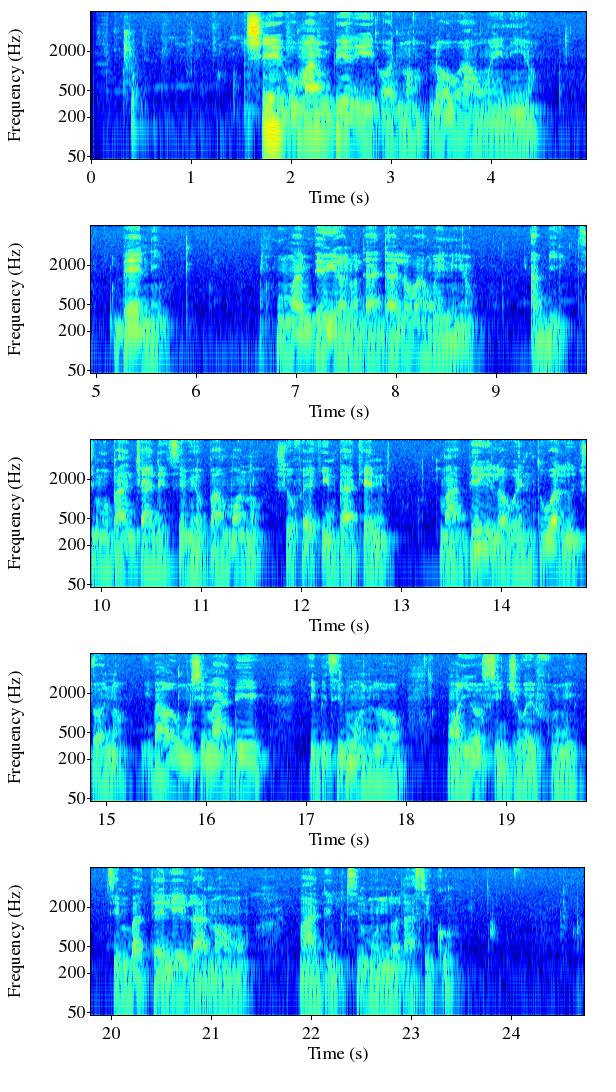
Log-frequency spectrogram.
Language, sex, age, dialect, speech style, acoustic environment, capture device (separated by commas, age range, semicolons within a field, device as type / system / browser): Yoruba, male, 25-34, Nigeria - Nigerian Standard, relaxed, silence, desktop / Windows / Chrome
